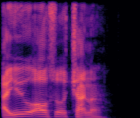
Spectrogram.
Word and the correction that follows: Shona: That's Sh- Shona. Shona. Shona. Sorry, Shona. sorry. Shona. I, I, just went with the uh, English pronunciation.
